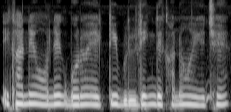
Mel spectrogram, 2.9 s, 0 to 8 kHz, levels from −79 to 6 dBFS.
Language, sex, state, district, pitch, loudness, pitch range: Bengali, female, West Bengal, Alipurduar, 225 Hz, -14 LUFS, 215-230 Hz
